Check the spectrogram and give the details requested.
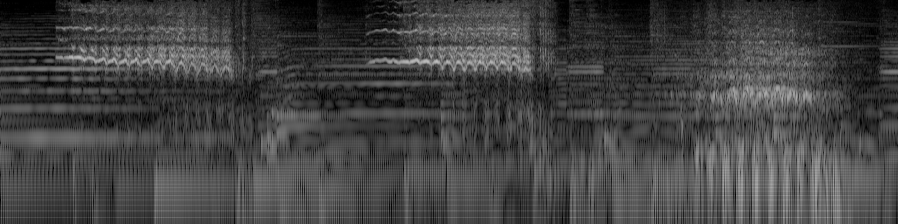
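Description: Zebra calls: two high, wavering whinny-like calls, then a lower, pulsed braying call near the end. Steady string-band music runs underneath.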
